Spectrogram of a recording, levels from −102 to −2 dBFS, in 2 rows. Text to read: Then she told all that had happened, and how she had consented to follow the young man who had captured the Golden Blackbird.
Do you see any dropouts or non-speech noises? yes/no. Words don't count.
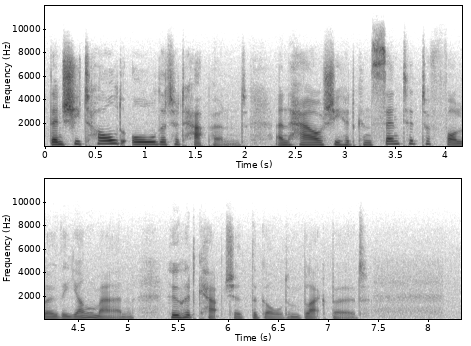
no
